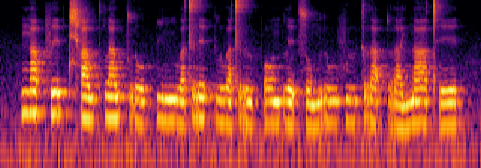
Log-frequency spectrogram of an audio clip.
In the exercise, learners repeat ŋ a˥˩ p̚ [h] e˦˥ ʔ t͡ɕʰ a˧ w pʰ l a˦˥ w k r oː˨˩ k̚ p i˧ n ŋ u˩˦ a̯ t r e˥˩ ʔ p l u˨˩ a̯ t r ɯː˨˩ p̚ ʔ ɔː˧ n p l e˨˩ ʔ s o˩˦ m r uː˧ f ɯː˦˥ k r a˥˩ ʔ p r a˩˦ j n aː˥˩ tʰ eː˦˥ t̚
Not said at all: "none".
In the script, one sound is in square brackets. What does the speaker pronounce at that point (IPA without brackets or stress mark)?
f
